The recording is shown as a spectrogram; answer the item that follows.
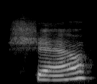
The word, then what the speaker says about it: chamois: Pronunciation guide. It literally says chamois.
